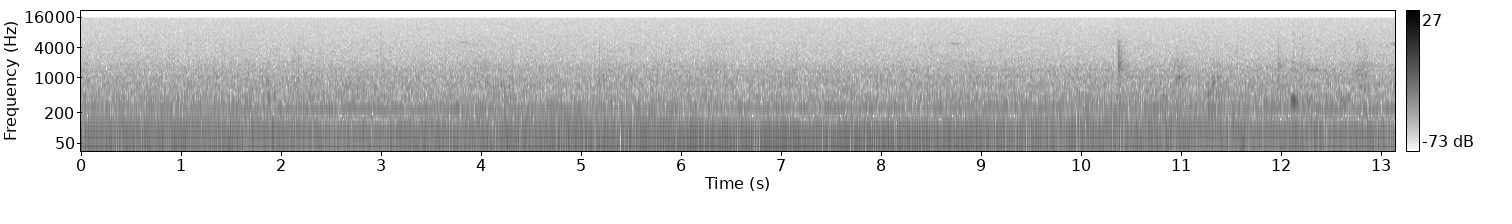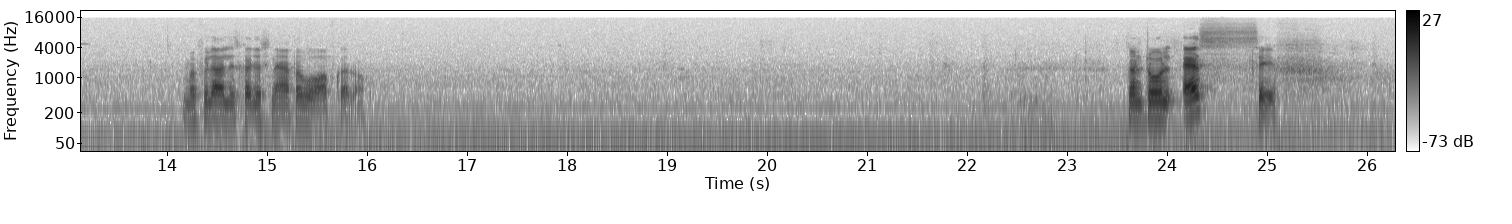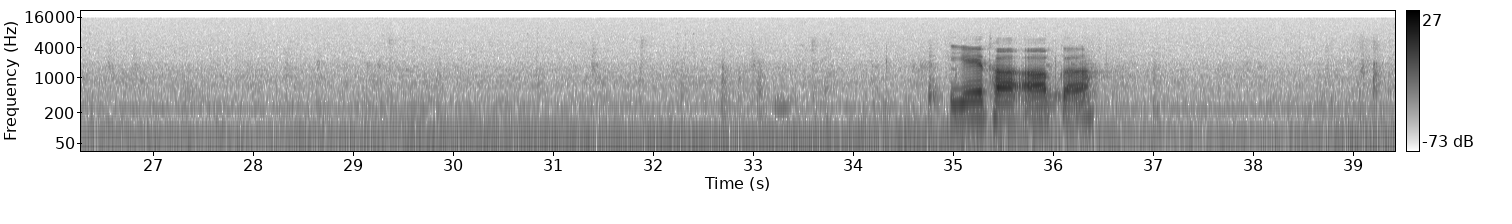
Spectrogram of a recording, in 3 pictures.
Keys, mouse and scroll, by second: 1.5 z, 2.1 scroll down 1, 2.4 middle click, 3.0 click, 3.3 middle click, 3.8 shift+middle click, 5.1 scroll down 1, 6.3 scroll up 1, 7.1 scroll down 1, 7.6 middle click, 8.4 click, 9.3-11.5 middle drag, 11.5 scroll down 1, 12.1 click, 12.5 middle click, 12.8 scroll up 1, 13.0 scroll down 1, 13.4 shift+middle click, 14.6 click, 15.0 shift+middle click, 15.4-16.4 scroll up 1, 16.4 click, 16.5-18.0 drag, 18.0 middle click, 18.5 shift+middle click, 19.1 click, 19.4 middle click, 19.8 scroll down 1, 20.6 middle click, 21.0 click, 24.2 ctrl+s, 26.4-27.9 drag, 30.7 click, 36.0-38.4 drag.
